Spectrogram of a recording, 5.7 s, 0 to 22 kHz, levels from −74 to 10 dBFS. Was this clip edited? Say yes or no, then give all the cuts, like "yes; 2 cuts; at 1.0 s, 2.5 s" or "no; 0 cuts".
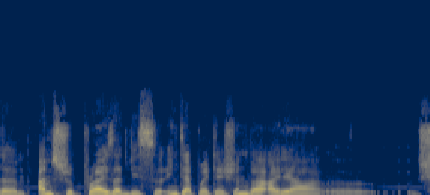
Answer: yes; 1 cut; at 3.7 s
